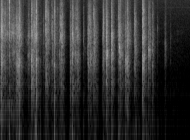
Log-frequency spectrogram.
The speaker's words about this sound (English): First, I want to thank the worship team. That was awesome. If you guys give them a round of applause, yeah. Please.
